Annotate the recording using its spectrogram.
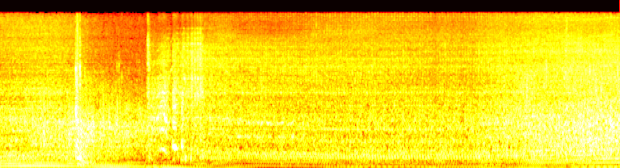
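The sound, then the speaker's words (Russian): A car engine rumbles steadily, with a couple of brief clunks early on and the low drone swelling slightly toward the end, as a car with its headlights on comes around a bend onto a road in the village of Beregchul at night. No one speaks. “И, наконец-то, из-за поворота на дорогу вылетают автомобильные фары и несутся прямо на нас.”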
